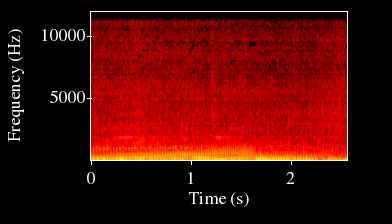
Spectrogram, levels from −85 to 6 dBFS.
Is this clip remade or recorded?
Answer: remade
